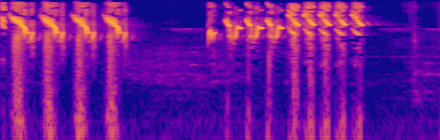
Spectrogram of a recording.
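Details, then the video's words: Maike, a Himalayan goldfinch, in song: four loud descending slurred notes at an even pace, a pause, then a quick run of about ten sharp, bright twitters. "Maike gold finch singing | Maike himalayan beautiful bird sounds"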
